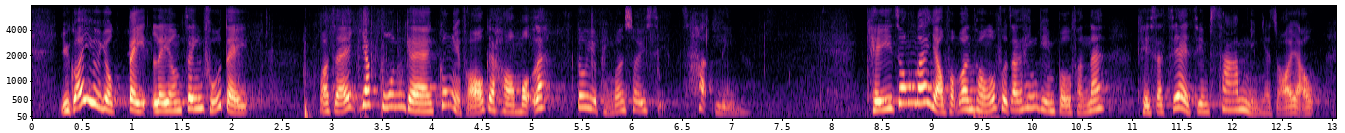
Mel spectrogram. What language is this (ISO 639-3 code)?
yue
